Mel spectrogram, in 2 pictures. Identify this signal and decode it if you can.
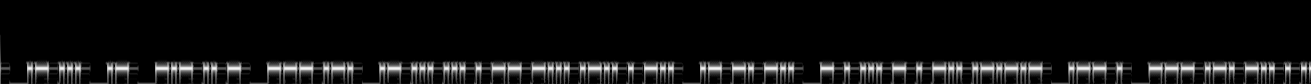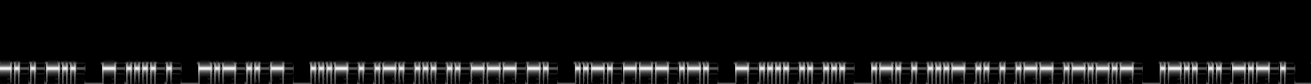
Morse code, heard as a keyed tone, about 30 wpm, 750 Hz. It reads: AS A KIT OR ASSEMBLED AND TESTED. WE ORDERED THE KIT VERSION FOR THIS REVIEW. LIKE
